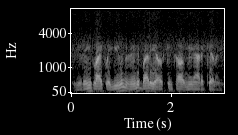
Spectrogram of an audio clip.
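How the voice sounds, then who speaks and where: A man's voice: low-pitched, fairly even intonation, racing, natural voice. A man playing a bitter, menacing ex-convict in a radio western, speaking in a hard, insistent, threatening way. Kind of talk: 1950s radio western acting. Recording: dull, noisy old radio recording.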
